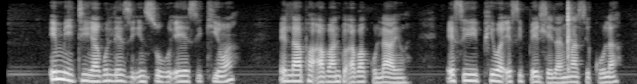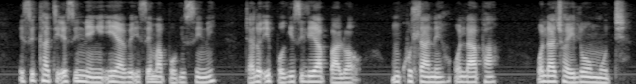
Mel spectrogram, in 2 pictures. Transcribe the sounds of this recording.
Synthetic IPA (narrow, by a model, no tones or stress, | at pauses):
imitʰijaɣuleziint͡sʼuɣuʔɛjesikʰiwa | ɛlapʰa̰ʔaβantʼuʔaβaɡ̥ʱulajɔ | esijipʰiwaʔesib̥ʱɛɮɛlaŋ͡ǁasiɡ̥ʱula | isikʰatʰiesineŋiʔijaβɛʔisɛmab̥ʱoɣisini | nd͡ʒʱalɔʔib̥ʱoɣisilijab̥ʱalwa | um̩kʰuɬanɛɔ̰lapʰa | ɔlat͡ʃʼwajilɔmuːtʰi̥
